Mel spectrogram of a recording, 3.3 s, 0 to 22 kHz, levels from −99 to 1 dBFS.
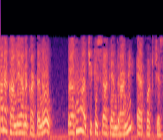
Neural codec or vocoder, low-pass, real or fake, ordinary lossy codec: none; 7.2 kHz; real; MP3, 32 kbps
